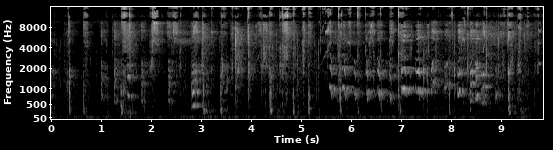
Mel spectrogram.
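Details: Bottle-fed XL American Bully puppies from a litter of ten, indoors; a long, quavering whine stretches over the second half, layered over rapid clicking from feeding and handling.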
